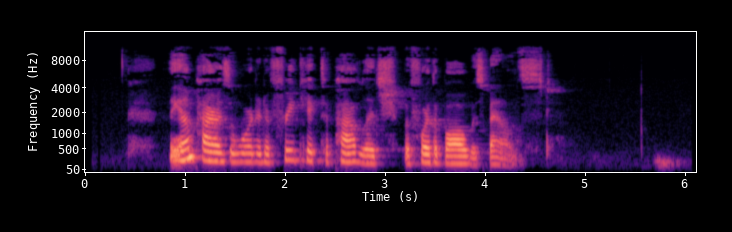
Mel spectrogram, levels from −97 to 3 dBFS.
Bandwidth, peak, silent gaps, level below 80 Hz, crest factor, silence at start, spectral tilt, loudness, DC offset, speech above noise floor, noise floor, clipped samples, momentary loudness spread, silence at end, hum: 11.5 kHz; -6 dBFS; none; -74 dBFS; 20 dB; 0.85 s; -5 dB/octave; -23 LUFS; under 0.1%; 49 dB; -72 dBFS; under 0.1%; 14 LU; 1.55 s; none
